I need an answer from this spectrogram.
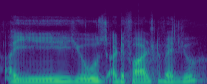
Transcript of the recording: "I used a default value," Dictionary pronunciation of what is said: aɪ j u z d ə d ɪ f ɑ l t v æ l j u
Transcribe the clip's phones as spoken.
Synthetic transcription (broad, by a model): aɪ j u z ə d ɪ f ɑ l t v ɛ l j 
